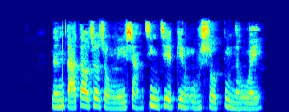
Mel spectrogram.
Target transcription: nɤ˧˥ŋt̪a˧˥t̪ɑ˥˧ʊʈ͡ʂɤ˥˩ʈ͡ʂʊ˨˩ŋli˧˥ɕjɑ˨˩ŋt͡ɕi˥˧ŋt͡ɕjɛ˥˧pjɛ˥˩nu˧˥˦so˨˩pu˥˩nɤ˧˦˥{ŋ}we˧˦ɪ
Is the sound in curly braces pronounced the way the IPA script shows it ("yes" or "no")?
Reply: yes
